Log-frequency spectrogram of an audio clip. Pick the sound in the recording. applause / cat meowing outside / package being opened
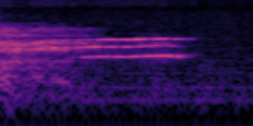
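cat meowing outside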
